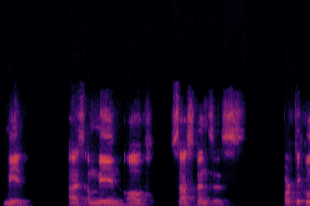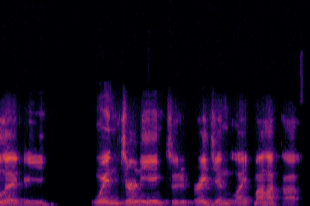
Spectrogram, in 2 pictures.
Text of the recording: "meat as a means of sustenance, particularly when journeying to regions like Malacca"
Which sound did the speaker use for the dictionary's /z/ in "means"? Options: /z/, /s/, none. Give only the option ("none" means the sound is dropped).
none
